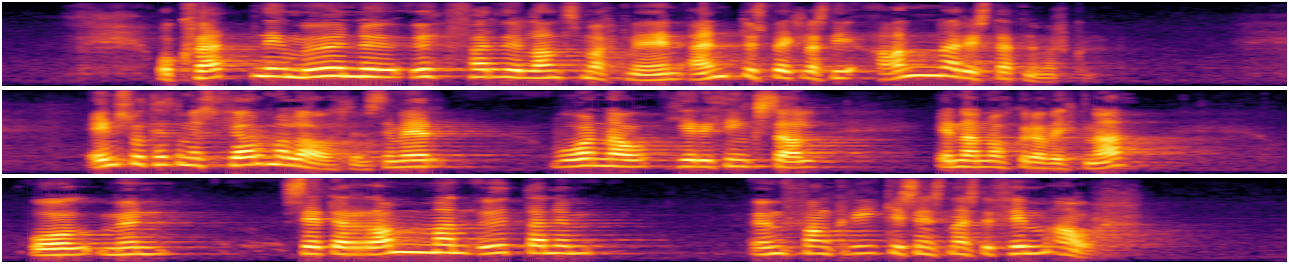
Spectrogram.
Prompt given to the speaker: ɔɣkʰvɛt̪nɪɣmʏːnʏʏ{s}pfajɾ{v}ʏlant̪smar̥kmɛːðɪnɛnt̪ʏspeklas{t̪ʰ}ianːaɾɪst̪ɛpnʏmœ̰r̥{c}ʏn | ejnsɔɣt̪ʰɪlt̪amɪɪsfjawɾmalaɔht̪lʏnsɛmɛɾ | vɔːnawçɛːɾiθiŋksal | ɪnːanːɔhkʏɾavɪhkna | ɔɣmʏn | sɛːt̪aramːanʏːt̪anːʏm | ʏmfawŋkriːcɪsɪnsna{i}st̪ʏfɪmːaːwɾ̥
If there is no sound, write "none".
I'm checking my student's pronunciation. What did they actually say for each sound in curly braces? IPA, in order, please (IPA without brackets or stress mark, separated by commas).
h, ð, t̪, k, j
